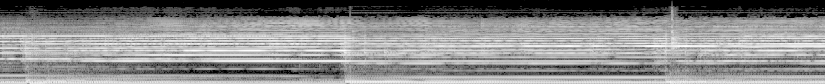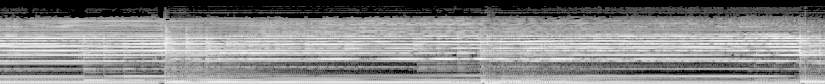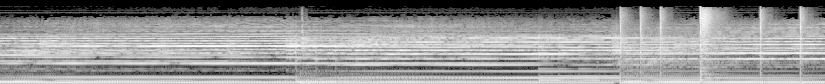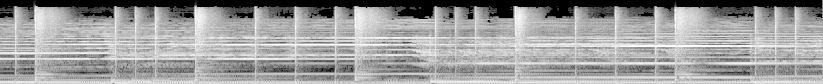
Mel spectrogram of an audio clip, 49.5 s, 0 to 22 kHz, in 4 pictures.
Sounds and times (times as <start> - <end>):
Music: 0.0 - 49.4.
